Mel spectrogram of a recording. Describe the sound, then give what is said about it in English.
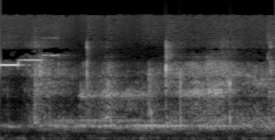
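A steady, high-pitched electronic tone from an EMF meter that flashes lights and beeps when it detects high EMF drones for the whole stretch, with a few faint clicks underneath and no one talking. “We basically came out here using the laser grid to try and take some photography, and we're also using this new millimeter that flashes lights and beeps when it detects high EMF.”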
